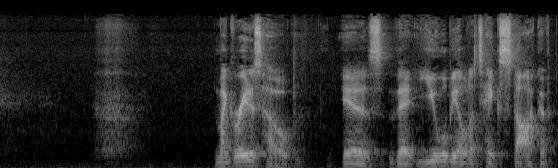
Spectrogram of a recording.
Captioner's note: sighs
